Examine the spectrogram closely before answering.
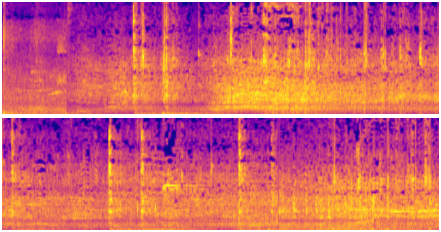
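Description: A large arena crowd roars and cheers, echoing.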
